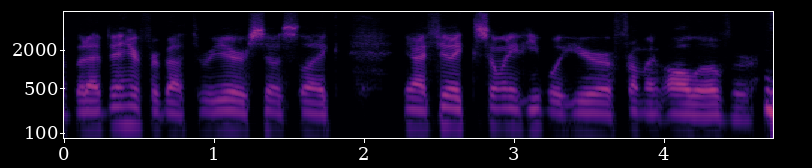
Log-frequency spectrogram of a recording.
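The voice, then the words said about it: Chicago accent. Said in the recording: “originally from Chicago, as you can tell by my accent. I don't have a Dallas accent”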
